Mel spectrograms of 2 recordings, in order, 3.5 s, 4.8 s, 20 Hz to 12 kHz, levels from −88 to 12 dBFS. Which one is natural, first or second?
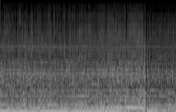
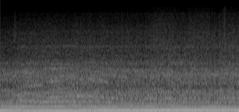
second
